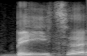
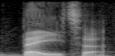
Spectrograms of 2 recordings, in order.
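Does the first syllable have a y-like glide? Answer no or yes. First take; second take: no; yes. First: The first syllable has no y-like glide. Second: The first syllable has a y-like glide. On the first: This is the speaker's own accent. The speaker calls it right. "Beta is how I say it. That's my accent" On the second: This is a pronunciation the speaker rejects. The speaker calls it wrong. "it doesn't have a Y in it, so I'm not going to say beta"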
